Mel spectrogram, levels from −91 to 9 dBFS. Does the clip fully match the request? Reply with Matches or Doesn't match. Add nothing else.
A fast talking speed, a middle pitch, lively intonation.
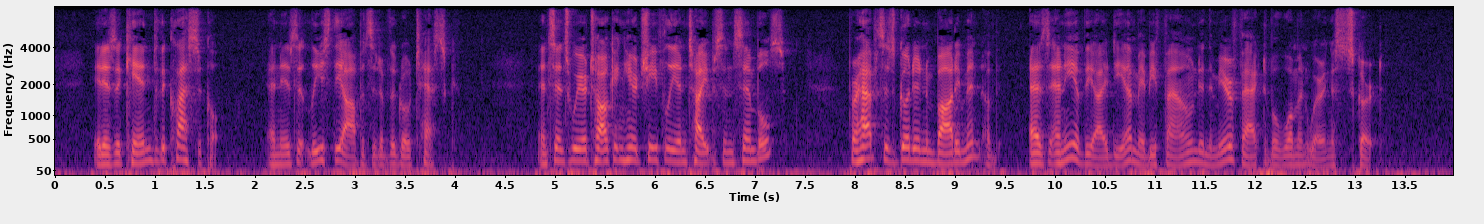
Matches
